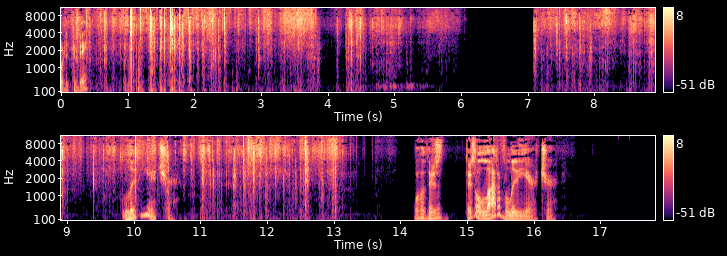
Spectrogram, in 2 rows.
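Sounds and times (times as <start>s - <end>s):
speech: 0.0s - 1.1s, 9.9s - 10.7s, 14.2s - 16.4s
paper package of wellness gummies crinkling and tearing: 0.0s - 6.0s, 7.1s - 13.8s.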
